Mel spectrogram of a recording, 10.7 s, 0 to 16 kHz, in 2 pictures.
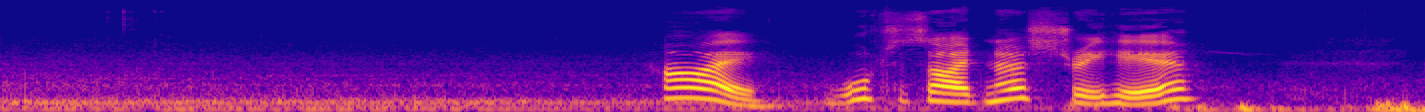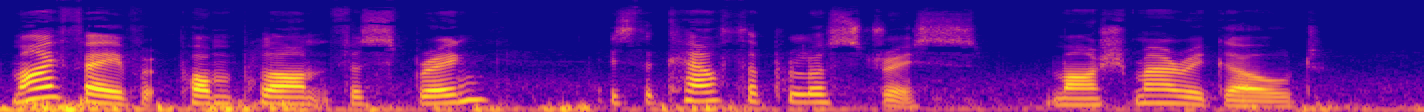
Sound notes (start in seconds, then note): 4.5 wind whishing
